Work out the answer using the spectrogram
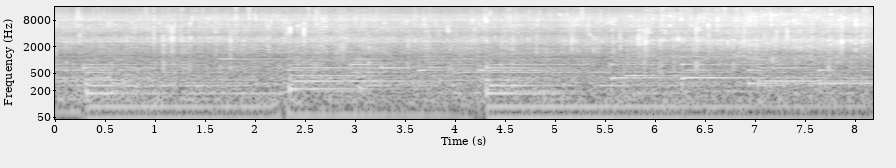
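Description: Food sizzling in a frying pan, with a steady crackle of small pops, under background music.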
